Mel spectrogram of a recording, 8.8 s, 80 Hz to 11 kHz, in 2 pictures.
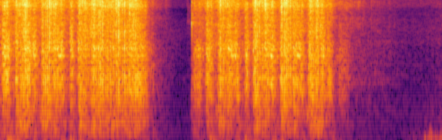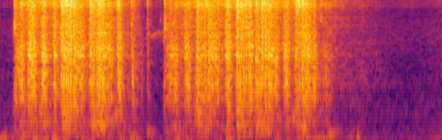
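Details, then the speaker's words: The 750 "Mac" with carbs removed cranks in bursts with surging, uneven periodic pull, very little suction and no firing. Owner suspects a faulty starter clutch isn't creating enough suction, not confirmed. "So very difficult to show, but I'm getting really very little suction."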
